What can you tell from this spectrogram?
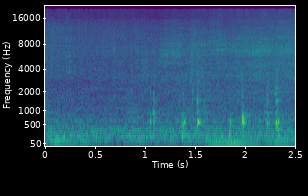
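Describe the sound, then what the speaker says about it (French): A spoon stirs through thick crushed-tomato sauce in a saucepan with soft scraping and a few light knocks, under a quiet sizzle; no voices. "On va venir mélanger tout ça."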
